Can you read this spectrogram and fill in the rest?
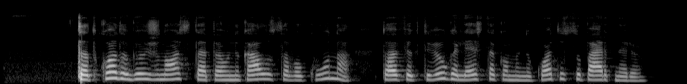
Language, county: Lithuanian, Vilnius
